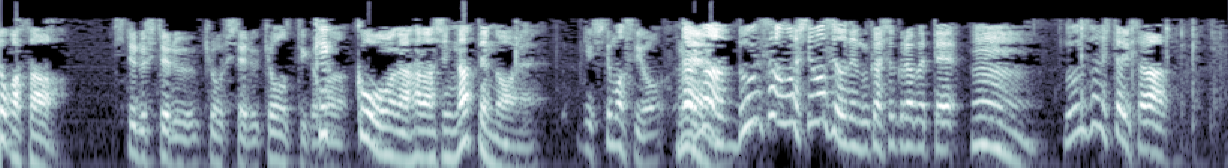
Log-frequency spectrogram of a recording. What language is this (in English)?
Japanese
